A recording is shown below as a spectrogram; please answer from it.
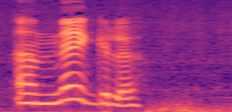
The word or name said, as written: Un aigle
